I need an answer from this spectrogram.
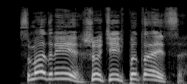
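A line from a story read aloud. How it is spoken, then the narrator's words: Old man's chuckle. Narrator (Russian): хмыкнул дед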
